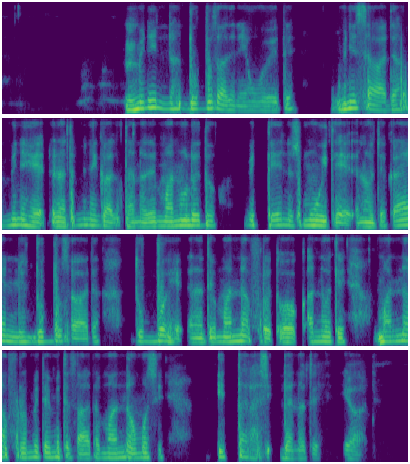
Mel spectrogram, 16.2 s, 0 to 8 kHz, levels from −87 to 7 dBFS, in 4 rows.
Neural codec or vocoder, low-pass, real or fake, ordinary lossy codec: codec, 24 kHz, 6 kbps, HILCodec; 7.2 kHz; fake; Opus, 16 kbps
